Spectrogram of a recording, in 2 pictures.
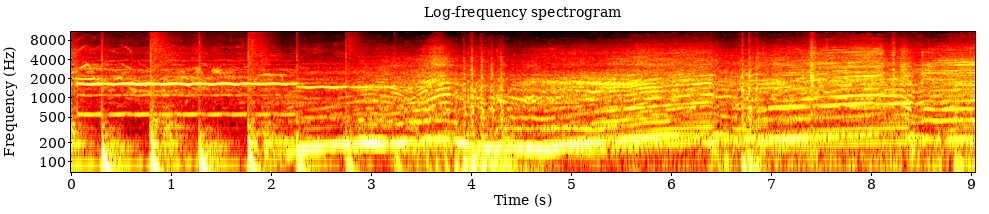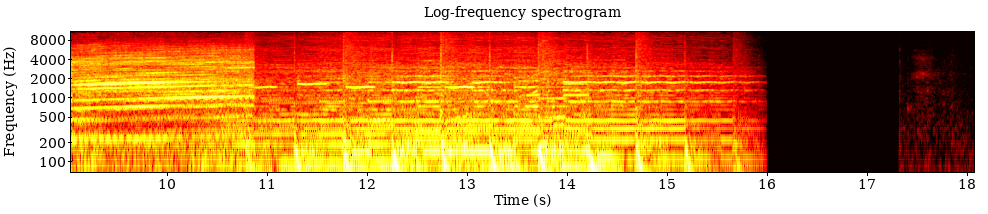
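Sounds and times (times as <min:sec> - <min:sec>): racing car engine revving: 0:01.0 - 0:11.0.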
